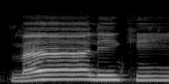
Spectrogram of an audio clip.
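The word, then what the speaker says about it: مَالِكِ: এরপর আয়াত মালিকি ইয়াউমিদ্দিন। এটার মা খাড়া জবর, এক আলিফ লম্বা করতে।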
